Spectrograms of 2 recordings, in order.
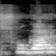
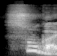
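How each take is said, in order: First: সুগার with the final R sounded, "sugar-r"; mispronounced সুগার. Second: সুগার ending in an open "-ga", R silent; correct সুগার. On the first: Teacher showing what it is not, সুগার with audible R. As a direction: say সুগার wrongly, pronouncing its last R. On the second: Teacher models the word for students, silent-R সুগার. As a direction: say সুগার as "suga", dropping the R. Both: Shown as a demonstration. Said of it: "এটা সুগার কিন্তু নয়".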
